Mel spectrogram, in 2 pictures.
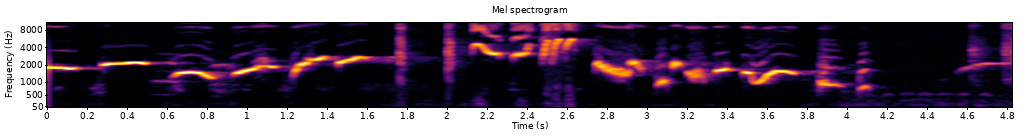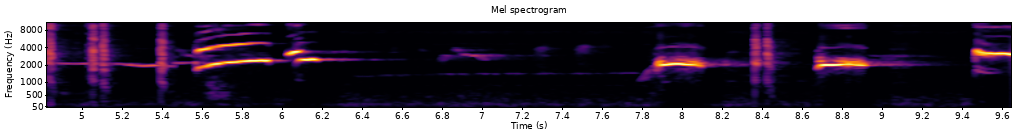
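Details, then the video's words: White-rumped shama song aimed at provoking other shamas to sing: a long run of rich, varied whistles and warbles, then sparser rising whistles with sharp clicks in between. "SUARA MASTERAN KICAU MURAIBATU Pancing Murai Lain yang Takut Jadi Emosi dan gacor"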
